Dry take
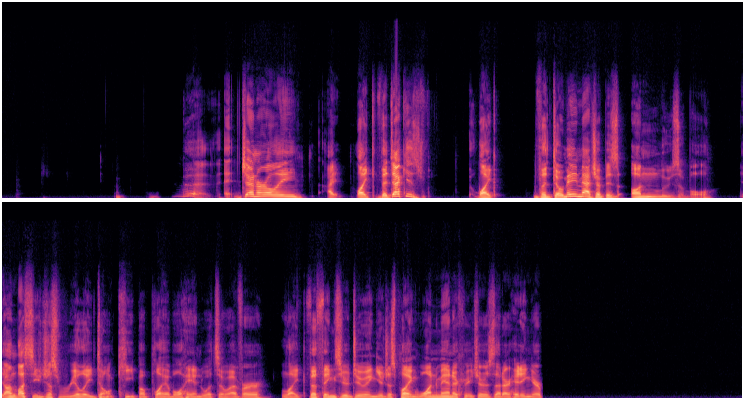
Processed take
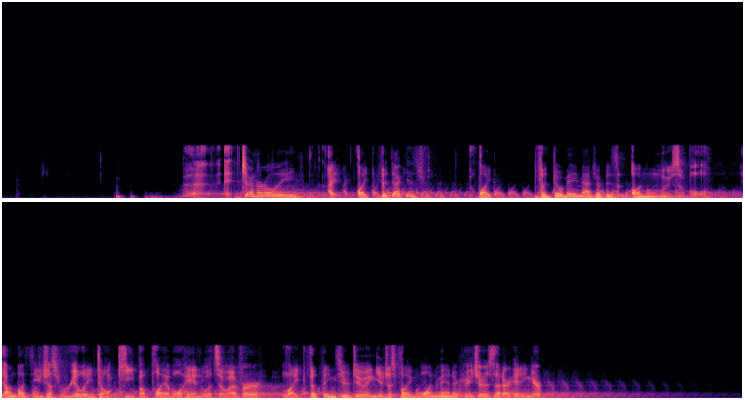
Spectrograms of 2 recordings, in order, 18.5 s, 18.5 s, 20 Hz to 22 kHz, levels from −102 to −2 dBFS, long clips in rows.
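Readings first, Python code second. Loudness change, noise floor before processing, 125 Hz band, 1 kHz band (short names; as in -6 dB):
-7.5 dB, -83 dBFS, -3.5 dB, -10.5 dB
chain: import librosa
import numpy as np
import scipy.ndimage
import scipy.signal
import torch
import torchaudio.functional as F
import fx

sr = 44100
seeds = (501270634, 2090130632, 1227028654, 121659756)

y = fx.env_lowpass_down(x, sr, base_hz=450.0, full_db=-16.5)
y = fx.brickwall_lowpass(y, sr, high_hz=5900.0)
y = fx.echo_wet_lowpass(y, sr, ms=179, feedback_pct=67, hz=780.0, wet_db=-13.5)
y = y * 10.0 ** (-4.0 / 20.0)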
